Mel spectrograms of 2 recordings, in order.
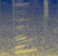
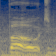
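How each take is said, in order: First: The vowel sounds like English 'boot'. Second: The vowel sounds like English 'boat'.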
